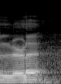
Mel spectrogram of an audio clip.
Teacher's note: और द्विस्पृष्ट वर्ण है ये, तो द्विस्पृष्ट वर्ण कौन सा हो गया, ड़ हो गया, और इसका उच्चारण स्थान दंत मूर्धा हो गया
